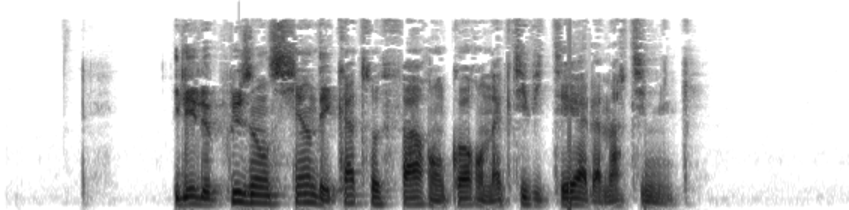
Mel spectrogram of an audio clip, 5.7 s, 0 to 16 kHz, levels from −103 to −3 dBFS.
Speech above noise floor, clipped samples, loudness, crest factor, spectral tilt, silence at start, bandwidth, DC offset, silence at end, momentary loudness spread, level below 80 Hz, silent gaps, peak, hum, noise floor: 75 dB; under 0.1%; -14 LUFS; 16 dB; -4.5 dB/octave; 1.15 s; 11.5 kHz; under 0.1%; 1.2 s; 9 LU; -50 dBFS; none; 0 dBFS; none; -90 dBFS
